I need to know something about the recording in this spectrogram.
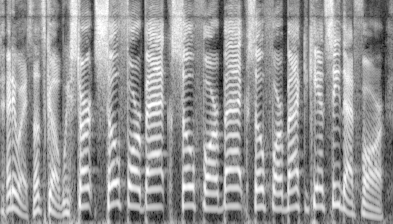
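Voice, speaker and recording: A man's voice: very high voice, very animated, normal speed, a bit bright, no room sound, clean studio sound. A man hosting a podcast, giving sarcastic, mocking commentary on old posts and live chat and laughing often. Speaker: podcast host.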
